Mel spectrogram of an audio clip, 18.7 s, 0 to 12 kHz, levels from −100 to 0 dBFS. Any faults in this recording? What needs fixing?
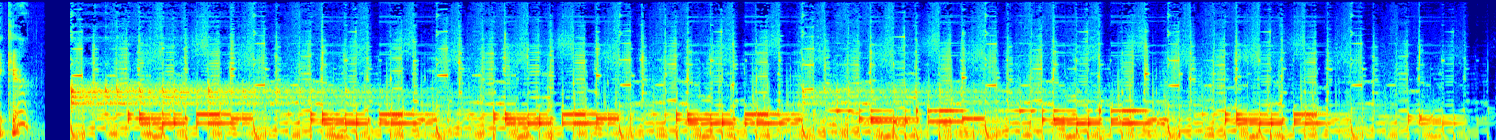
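No faults turned up in this audio, so there is nothing that needs fixing.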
